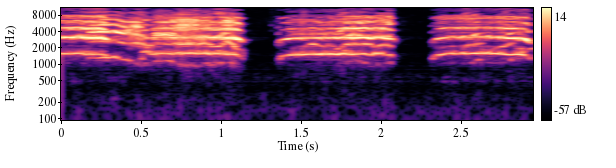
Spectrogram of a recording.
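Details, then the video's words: Feeding-time calls of a peregrine falcon at the Palace of Culture and Science, Warsaw, Poland, 17 July 2022: three drawn-out, hoarse wailing screams, each about a second long and separated by short gaps. "Sokół wędrowny PKiN Warszawa - Chłopaki wstawać kolacja"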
